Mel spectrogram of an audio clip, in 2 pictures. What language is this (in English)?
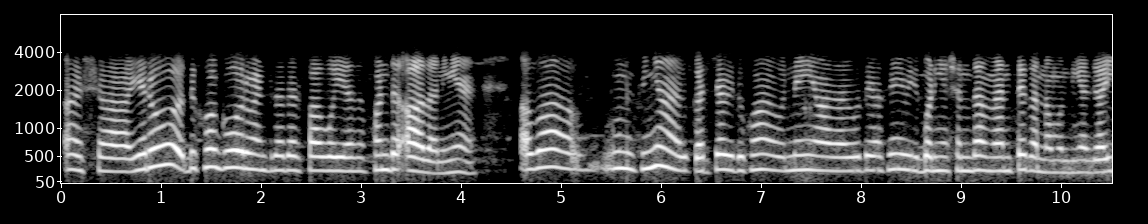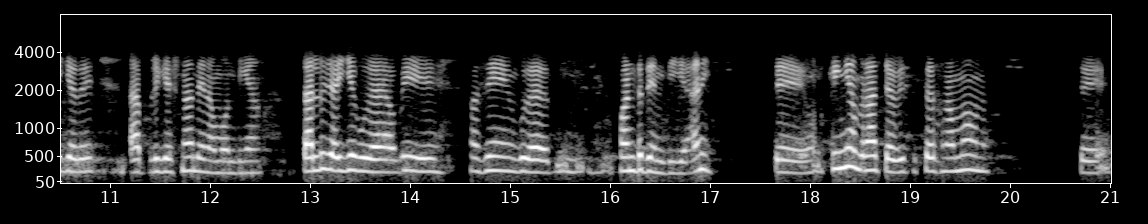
Dogri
